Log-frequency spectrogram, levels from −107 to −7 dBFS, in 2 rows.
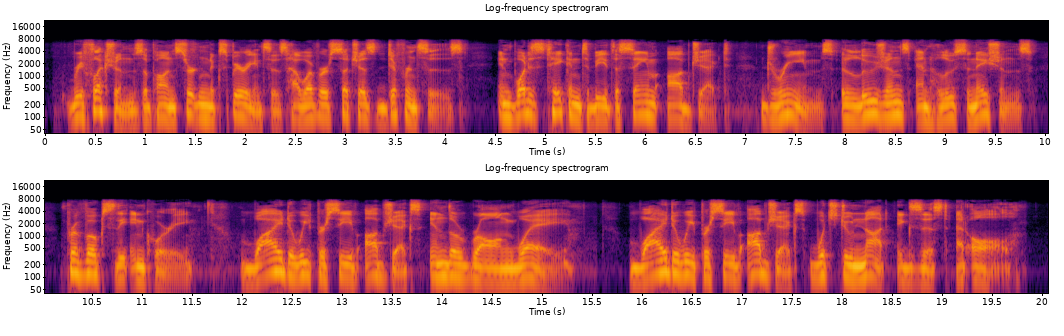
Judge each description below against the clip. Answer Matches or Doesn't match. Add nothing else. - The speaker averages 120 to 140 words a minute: Matches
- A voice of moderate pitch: Doesn't match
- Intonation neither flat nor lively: Matches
